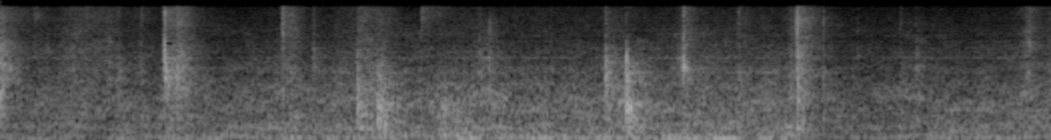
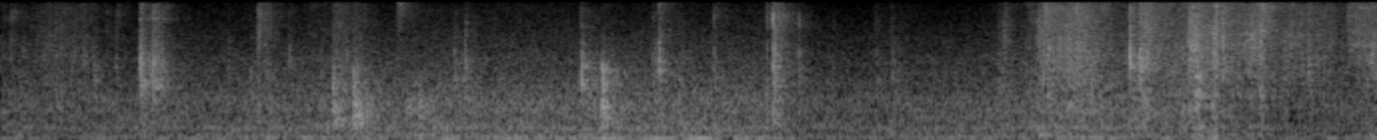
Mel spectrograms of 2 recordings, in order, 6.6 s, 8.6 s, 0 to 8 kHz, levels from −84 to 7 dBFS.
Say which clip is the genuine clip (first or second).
second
